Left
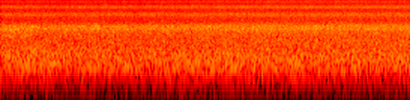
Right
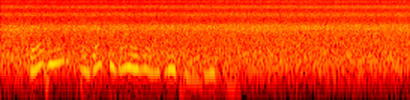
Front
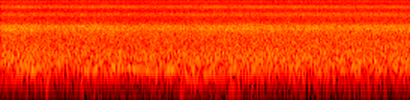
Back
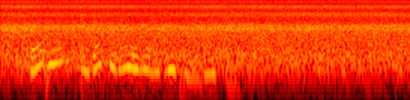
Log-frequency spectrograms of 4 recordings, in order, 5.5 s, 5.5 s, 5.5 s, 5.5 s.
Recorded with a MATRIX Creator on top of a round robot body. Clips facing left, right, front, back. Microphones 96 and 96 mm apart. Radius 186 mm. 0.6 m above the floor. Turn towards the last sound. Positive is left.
turn(degrees=-140)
